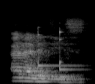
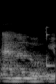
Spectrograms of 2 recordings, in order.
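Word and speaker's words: analogy: एनालॉजी और एनालॉजीज इसका जमा है एनालॉजीज। जैसा कि मैं आपको बता रहा था कि बाज लोग इसको एनालॉजी भी पढ़ते हैं और एनालॉगी भी पढ़ते हैं, जबकि इसकी असल प्रोनाउंसिएशन है एनालॉजी।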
